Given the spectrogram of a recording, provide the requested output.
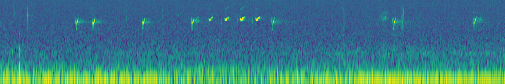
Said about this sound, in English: Here's that bird.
